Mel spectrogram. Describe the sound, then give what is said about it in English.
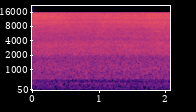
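Liquid poured onto browned tofu in a hot pan sizzles as a steady, dense hiss that holds at an even level throughout, with no talk. “So that's when I like to add my liquid, and my tofu is nice and browned on both sides, so we're gonna add a little bit of this gloriousness.”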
